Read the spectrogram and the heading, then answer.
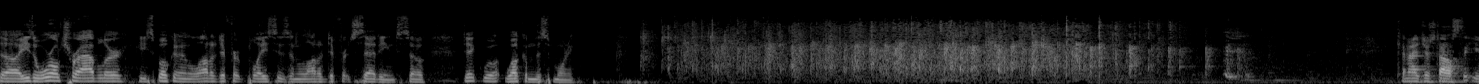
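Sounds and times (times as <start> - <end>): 
speech: 0.0 - 6.6, 14.0 - 14.7
room full of people clapping: 6.2 - 12.4.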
